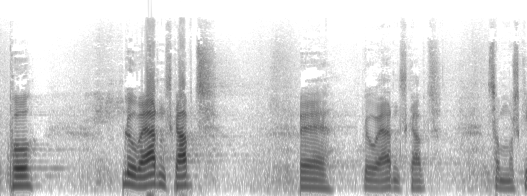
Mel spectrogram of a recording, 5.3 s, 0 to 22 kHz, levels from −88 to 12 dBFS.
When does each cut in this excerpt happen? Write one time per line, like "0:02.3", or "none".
0:01.2
0:03.0
0:03.6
